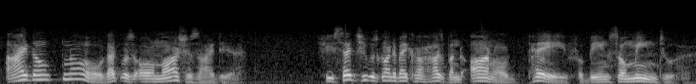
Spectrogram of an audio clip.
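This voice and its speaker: An American actor playing a defensive, earnestly protesting lover suspected of murder in a 1950s radio detective drama. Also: male voice, medium pitch, big pitch swings, normal speed. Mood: defensive, uneasy. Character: defensive male lover under suspicion of murder. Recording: dull vintage radio recording.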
